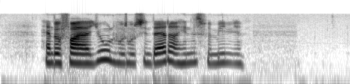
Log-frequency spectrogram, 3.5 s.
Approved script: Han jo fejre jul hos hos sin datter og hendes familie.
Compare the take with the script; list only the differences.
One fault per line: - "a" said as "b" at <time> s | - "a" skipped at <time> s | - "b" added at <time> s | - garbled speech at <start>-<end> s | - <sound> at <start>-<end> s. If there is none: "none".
none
